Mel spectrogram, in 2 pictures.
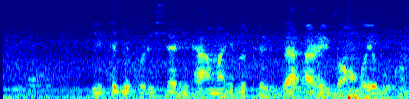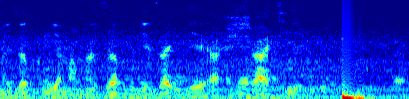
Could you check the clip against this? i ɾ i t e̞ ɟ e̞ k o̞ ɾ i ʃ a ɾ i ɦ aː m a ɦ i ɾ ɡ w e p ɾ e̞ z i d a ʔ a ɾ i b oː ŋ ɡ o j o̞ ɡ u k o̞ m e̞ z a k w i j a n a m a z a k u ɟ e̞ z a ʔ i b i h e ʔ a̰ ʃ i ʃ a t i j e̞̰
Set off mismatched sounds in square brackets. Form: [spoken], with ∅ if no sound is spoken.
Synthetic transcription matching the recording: i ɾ i t e̞ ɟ e̞ k o̞ ɾ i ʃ a ɾ i ɦ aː m a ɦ i ɾ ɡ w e p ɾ e̞ z i d a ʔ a ɾ i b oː ŋ ɡ o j o̞ ɡ u k o̞ m e̞ z a k w i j a [m] a m a z a k u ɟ e̞ z a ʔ i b i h e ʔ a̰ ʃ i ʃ a [c] i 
